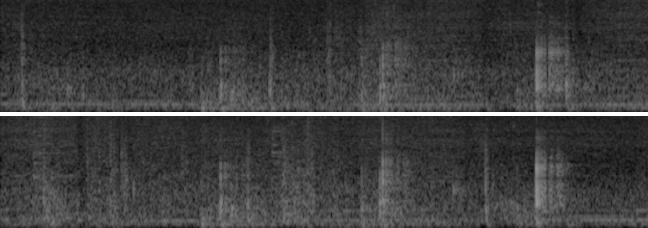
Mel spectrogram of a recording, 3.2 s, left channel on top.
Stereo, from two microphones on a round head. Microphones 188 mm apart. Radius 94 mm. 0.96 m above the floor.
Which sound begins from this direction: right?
Footsteps, at 1.0 s.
